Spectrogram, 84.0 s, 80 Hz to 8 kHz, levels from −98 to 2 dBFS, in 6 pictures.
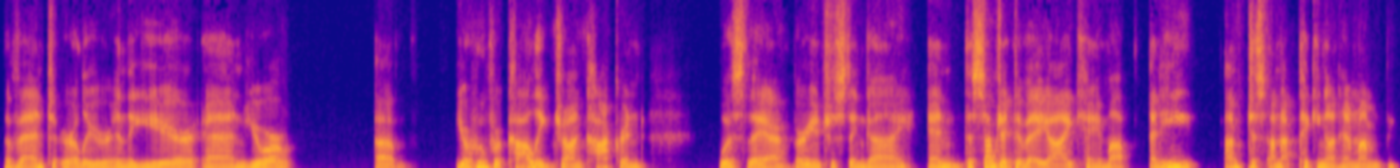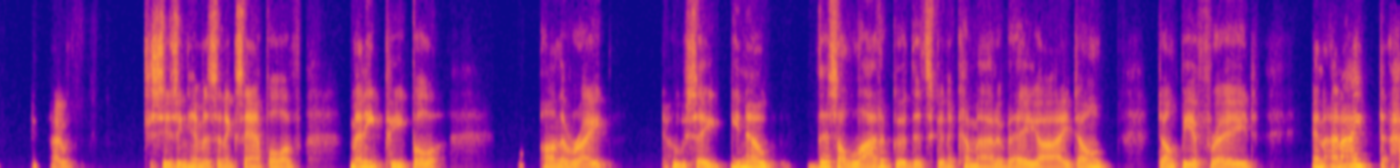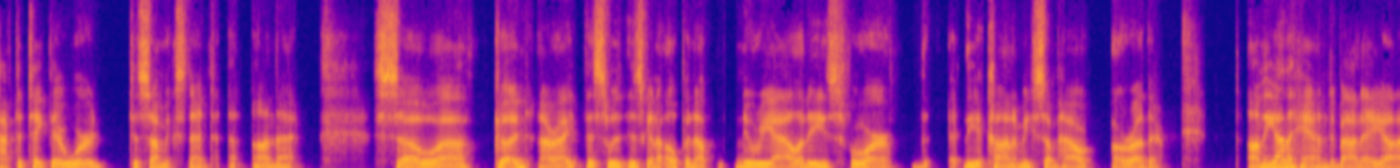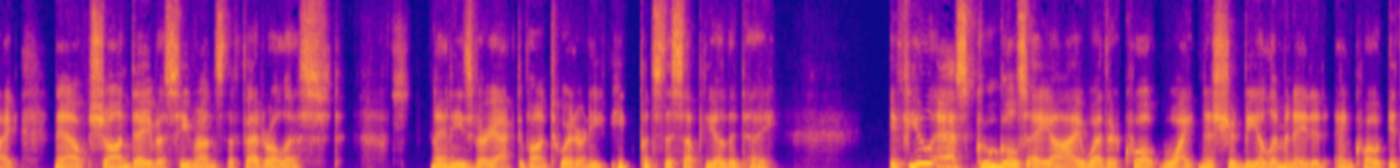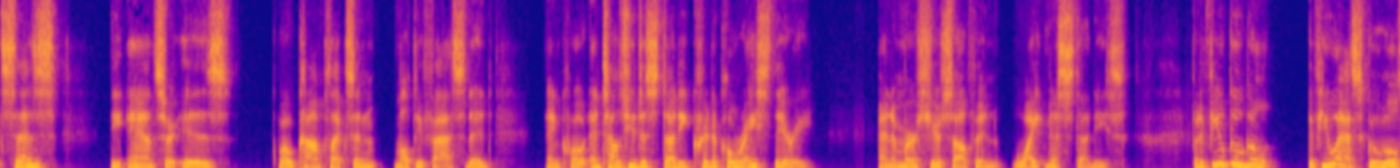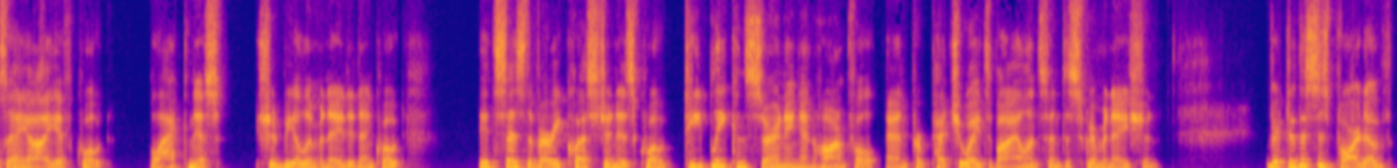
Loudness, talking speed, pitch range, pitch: -19 LUFS, 145 wpm, 120-170 Hz, 140 Hz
